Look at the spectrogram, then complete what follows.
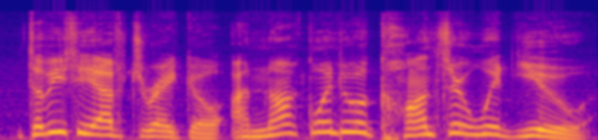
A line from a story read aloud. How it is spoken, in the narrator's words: I shouted angrily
